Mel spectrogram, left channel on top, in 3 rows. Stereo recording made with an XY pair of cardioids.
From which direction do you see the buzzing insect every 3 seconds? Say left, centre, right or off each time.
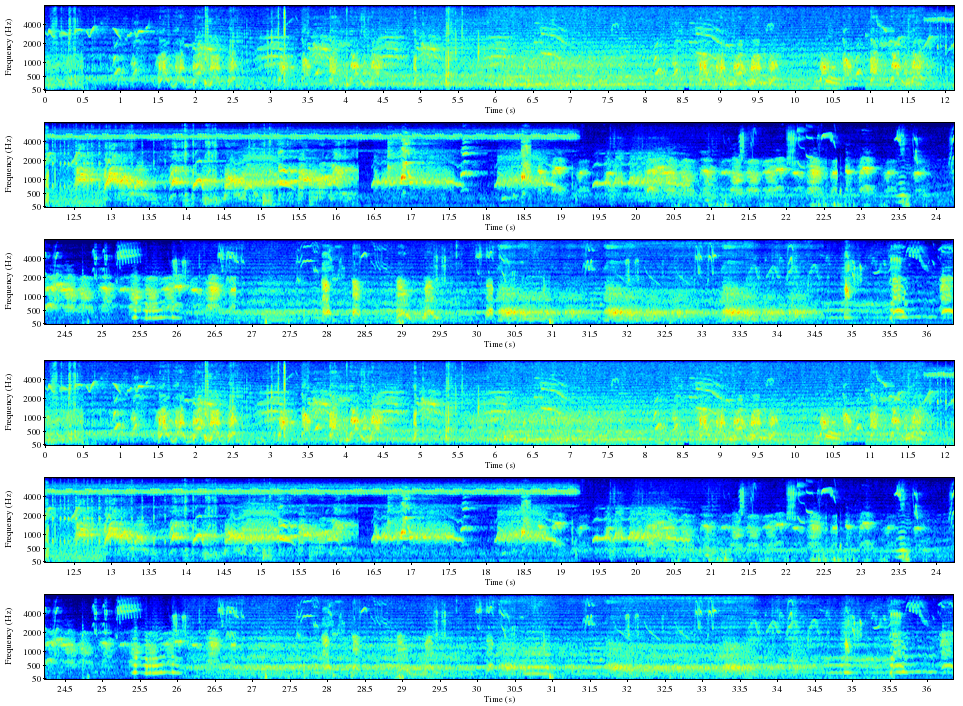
right, centre, centre, centre, right, right, right, right, right, right, right, right.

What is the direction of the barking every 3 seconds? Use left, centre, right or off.
right, right, centre, centre, left, left, left, left, left, left, left, left.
